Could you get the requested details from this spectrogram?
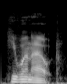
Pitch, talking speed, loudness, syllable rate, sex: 105 Hz, 265 wpm, -15 LUFS, 5.8 syllables/s, male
